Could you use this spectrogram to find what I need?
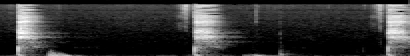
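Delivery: P as bare lip pops, no vowel; isolated consonant sound. Shown as a demonstration. Teacher tells children which sound to find, P popped alone. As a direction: pop each P alone with long pauses. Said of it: "le son".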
